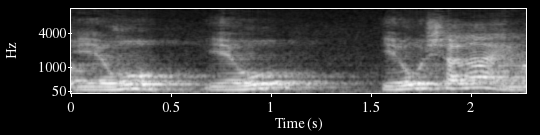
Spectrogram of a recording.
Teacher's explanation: don't really hear much of a resh in between the yud and the shin and the vav.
